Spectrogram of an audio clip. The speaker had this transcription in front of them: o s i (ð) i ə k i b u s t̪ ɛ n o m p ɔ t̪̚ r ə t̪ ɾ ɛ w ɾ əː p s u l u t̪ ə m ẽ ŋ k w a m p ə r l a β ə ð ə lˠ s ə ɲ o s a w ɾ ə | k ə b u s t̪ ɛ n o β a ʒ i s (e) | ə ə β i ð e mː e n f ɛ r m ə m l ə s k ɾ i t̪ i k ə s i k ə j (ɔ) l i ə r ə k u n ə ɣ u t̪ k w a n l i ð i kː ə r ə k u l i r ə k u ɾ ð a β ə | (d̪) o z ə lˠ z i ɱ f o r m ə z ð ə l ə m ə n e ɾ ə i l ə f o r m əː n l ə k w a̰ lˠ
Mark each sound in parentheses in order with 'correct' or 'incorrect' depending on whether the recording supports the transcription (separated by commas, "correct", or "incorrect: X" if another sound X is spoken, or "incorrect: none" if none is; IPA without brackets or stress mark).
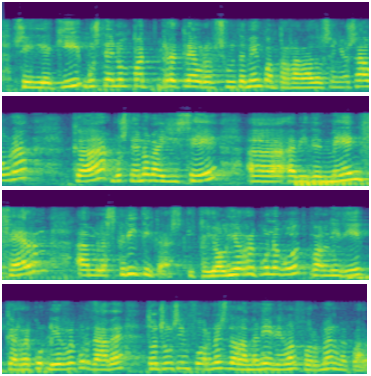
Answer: incorrect: ɣ, correct, correct, incorrect: t̪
